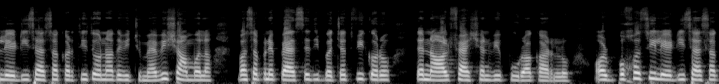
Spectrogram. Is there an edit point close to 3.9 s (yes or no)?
no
